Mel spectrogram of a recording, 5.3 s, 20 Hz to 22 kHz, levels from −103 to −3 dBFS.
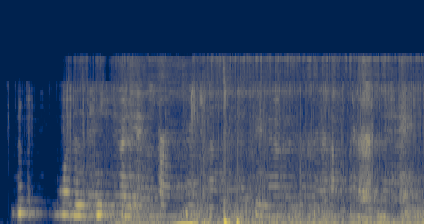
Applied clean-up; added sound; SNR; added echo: neural mask model DeepFilterNet 3.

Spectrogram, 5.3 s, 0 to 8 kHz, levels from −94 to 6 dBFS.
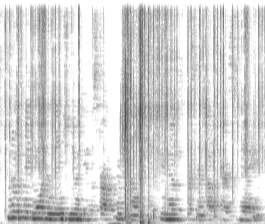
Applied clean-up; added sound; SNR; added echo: classical method WPE with log-MMSE.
